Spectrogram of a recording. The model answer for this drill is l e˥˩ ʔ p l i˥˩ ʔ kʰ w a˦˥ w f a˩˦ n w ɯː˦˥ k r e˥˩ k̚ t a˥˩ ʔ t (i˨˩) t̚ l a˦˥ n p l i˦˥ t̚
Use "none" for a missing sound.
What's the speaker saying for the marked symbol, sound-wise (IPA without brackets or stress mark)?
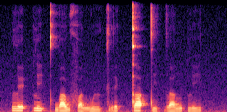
i˨˩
